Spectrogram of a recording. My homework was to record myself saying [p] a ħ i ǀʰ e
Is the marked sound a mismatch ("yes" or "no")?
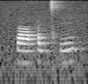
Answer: no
